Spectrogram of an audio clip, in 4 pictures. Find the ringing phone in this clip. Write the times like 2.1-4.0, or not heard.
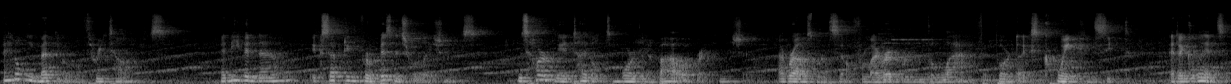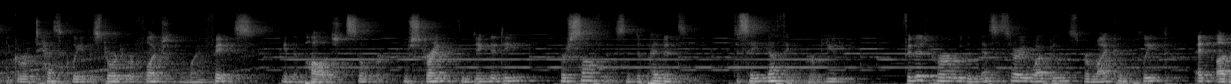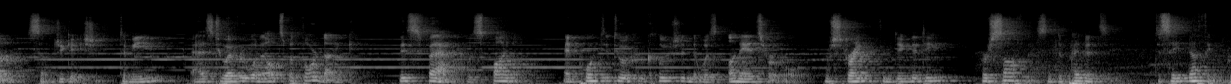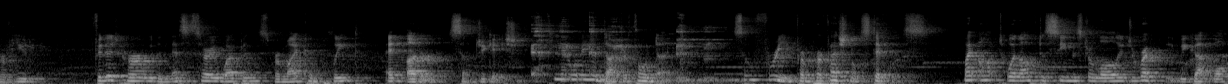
8.7-10.6, 43.5-44.5.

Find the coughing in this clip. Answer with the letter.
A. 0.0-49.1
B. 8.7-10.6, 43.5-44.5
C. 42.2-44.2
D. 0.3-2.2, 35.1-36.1
C.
